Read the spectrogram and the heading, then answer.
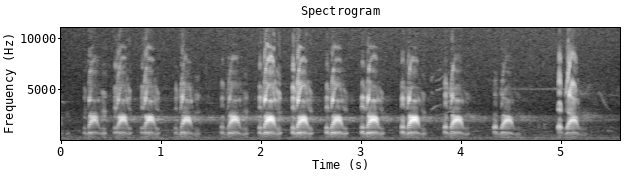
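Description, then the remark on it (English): A ptarmigan's laughing call: a rapid series of about fifteen harsh, nasal croaks in a steady, chuckling rhythm, clear, with faint background noise and no talking. “Well, it's no wonder why the ptarmigan likes a good laugh.”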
